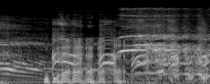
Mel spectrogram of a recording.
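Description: A horse neighs loudly, a single drawn-out whinny with a shaky, wavering pitch that rises and then trembles down over about two seconds, with no one talking.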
